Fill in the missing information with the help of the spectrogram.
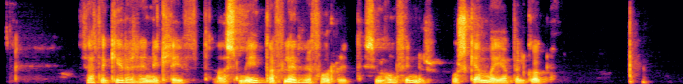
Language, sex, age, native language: Icelandic, male, 40-49, Icelandic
